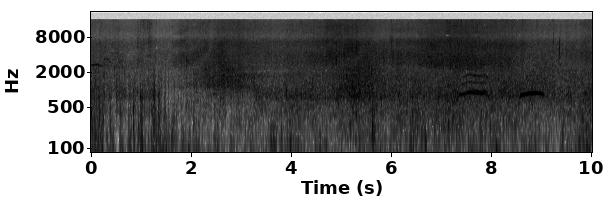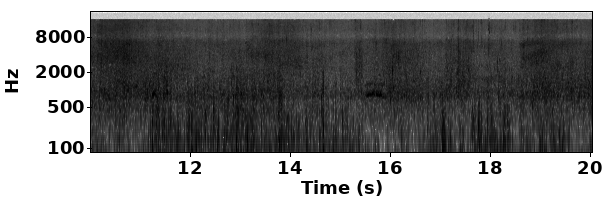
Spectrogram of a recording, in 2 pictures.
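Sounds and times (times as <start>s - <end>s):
waves breaking on shingle: 0.0s - 20.0s
short high cries: 7.3s - 9.2s.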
